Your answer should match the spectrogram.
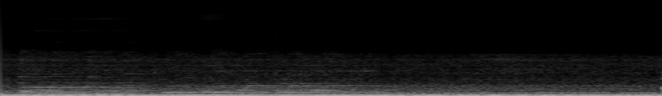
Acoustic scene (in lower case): car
